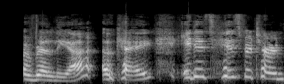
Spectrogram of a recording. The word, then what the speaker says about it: Via Aurelia: Pronounce via Via Aurelia. Aurelia, okay?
